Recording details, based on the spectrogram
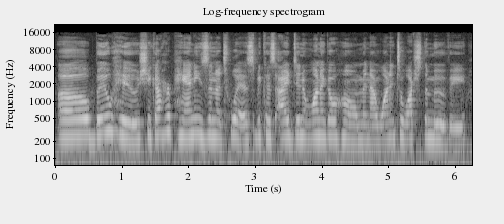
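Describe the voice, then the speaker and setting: A woman's voice: on the high side, fairly even intonation, normal speed, a little hiss or hum. A woman reading a visual novel aloud as a gamer, mixing narration with sassy, casual commentary.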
